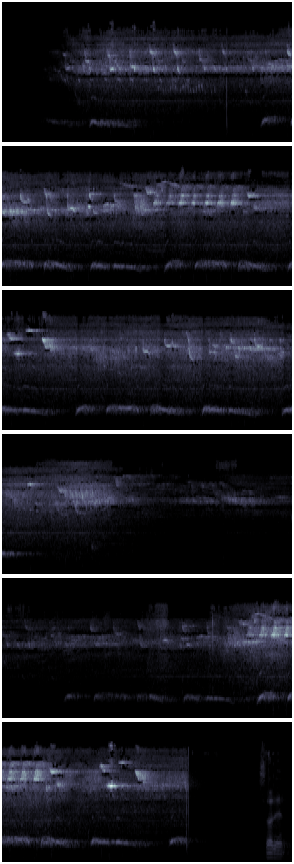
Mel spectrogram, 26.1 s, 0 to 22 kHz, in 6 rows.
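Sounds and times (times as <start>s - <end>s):
faint high chirping of birds or insects: 0.7s - 24.8s
doves cooing: 0.8s - 2.1s, 3.9s - 13.4s, 18.4s - 24.7s.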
